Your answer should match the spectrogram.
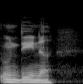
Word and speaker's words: Undine: And I think last time I said that Undine was going to, we're going to pronounce it every single way, but in the film they pronounce it Undina.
